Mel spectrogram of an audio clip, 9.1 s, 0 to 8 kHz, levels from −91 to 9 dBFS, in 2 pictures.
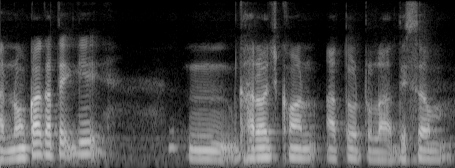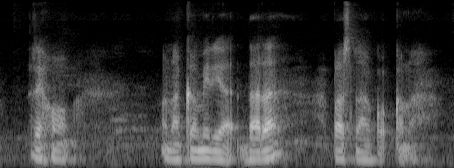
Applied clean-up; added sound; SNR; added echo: none; none; none; none.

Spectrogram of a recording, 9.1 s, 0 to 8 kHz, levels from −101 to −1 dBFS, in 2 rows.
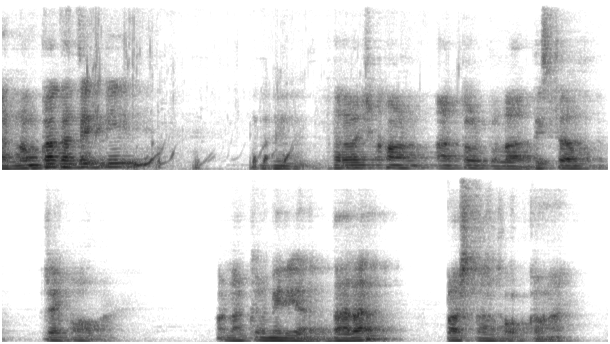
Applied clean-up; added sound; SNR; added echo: neural mask model DeepFilterNet 3.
